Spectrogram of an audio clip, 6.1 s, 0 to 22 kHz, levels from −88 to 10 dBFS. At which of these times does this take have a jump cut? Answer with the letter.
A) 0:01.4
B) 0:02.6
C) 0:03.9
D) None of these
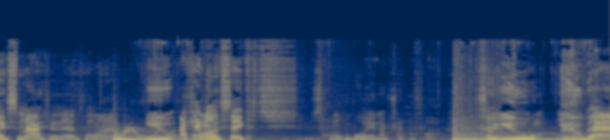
A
